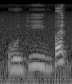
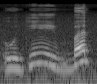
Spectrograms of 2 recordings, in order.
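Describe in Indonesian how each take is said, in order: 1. Bunyi t di akhir diucapkan dengan jelas. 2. Bunyi t di akhir langsung menyatu dengan d. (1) "tak perlu bunyikan ta tu ... tak perlu macam tu" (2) "Terus sahaja ujibat da'watukuma, terus bunyikan dal tu"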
